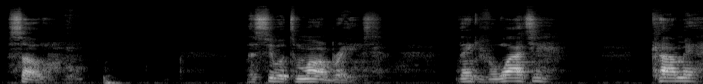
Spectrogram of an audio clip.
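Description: A man in his thirties talking casually to the camera in a fitness challenge vlog, recorded in a bedroom. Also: mid-range voice. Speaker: vlogger, father. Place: small bedroom at home. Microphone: camera on the floor a short distance away.

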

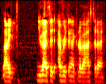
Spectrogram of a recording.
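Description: A young man commanding his regiment over voice chat, repeating orders and swearing, shouting when excited. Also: medium pitch, rapid-fire, soft background music. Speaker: regiment commander leading players. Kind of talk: live voice chat during an online battle game.

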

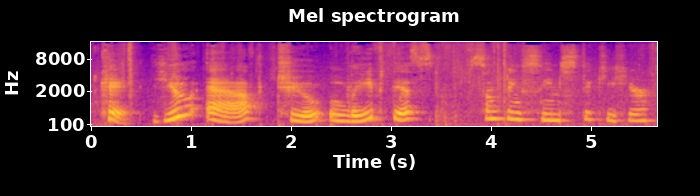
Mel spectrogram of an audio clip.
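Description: A woman with a French accent walks through a card-making project at her craft table. She talks slowly and casually, with a fairly high voice. She stops to correct small slips along the way. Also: darkish tone, rough recording. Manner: chatty, unscripted, with small grammar slips and self-corrections. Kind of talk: craft tutorial demonstration.

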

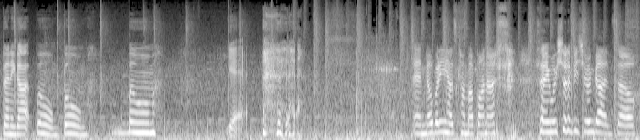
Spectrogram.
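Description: A woman's voice: on the high side, steady tone, very slow, long pauses. A young woman vlogging at a forest campsite, chatting casually with laughs and light swearing. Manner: giggly, laid-back, swears casually. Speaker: van-life vlogger. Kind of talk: casual vlog chat. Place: outdoors at a forest campsite by a van. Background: music.

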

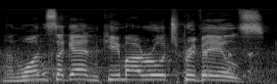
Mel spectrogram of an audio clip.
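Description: Excited high-voiced male cricket commentator. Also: slow. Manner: excited calls over wickets. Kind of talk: live sports commentary. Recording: loud music and crowd noise behind.

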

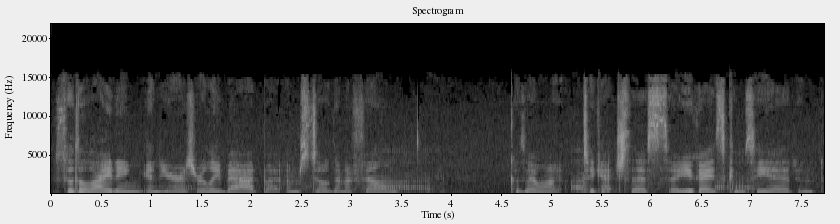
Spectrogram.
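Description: A woman in her thirties gives casual vlog narration with a flat, mid-range voice at a moderate pace, keeping things soft and often whispering. She's filming in a wooden barn at night and a farmhouse kitchen, with background noise present.

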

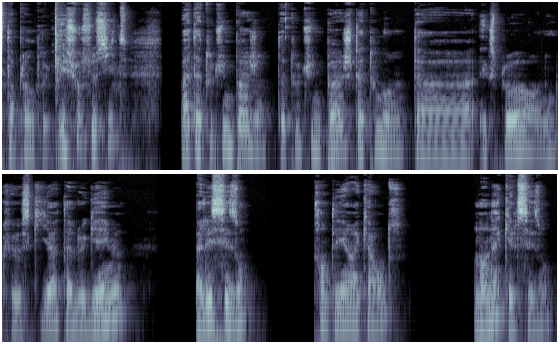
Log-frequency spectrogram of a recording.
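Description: A man's voice: medium pitch, darkish tone, slightly rough. A man chatting casually through gameplay, thinking aloud with lots of fillers. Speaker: gaming YouTuber.

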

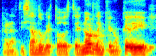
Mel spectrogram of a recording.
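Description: A man's voice: fairly low pitch, fairly even intonation, quick pace, mellow. A middle-aged man giving an explanatory talk on a live video in a didactic way, repeating key phrases and posing rhetorical questions. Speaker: property business presenter. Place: small room or home office, indoors.

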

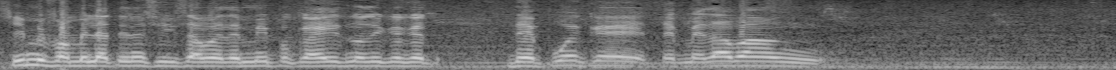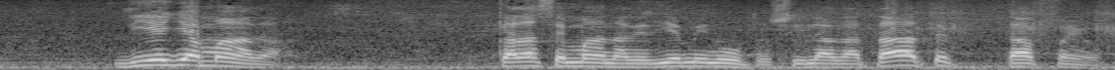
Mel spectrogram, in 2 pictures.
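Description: Animated man telling his story. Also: high voice, moderate pace, long pauses, slight background noise. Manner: animated, slangy, repeats filler words. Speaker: interview guest. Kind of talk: casual storytelling.

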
